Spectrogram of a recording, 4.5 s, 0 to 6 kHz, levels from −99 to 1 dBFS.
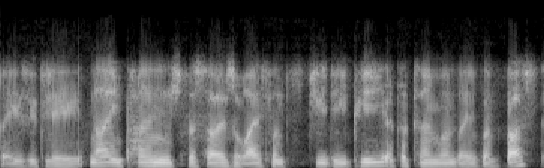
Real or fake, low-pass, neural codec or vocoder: fake; 5.4 kHz; codec, 44.1 kHz, 2.6 kbps, SNAC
